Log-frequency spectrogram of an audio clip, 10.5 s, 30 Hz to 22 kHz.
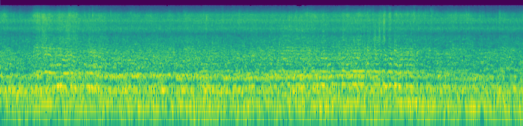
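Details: Steady massed buzzing of honey bees, 27 September 2018, a thick continuous drone with faint pitched bands in the low range and occasional brief hissing swells above, no pauses.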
